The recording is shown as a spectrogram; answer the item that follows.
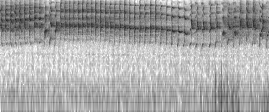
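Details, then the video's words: Lovebird singing, played to get other lovebirds to join in: sustained rapid chattering of high chirps and trills, a brief lower rustle near the end. "DENGAR SESAAT SAJA, bikin lovebird yang lain ikut bunyi"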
